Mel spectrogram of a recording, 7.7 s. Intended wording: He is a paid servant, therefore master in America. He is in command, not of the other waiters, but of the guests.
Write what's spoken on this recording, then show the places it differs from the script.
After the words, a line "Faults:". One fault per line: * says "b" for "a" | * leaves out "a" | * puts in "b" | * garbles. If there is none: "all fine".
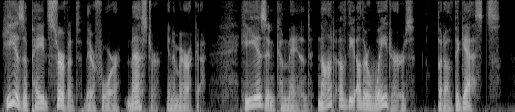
He is a paid servant, therefore master in America. He is in command, not of the other waiters, but of the guests.
Faults:
all fine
